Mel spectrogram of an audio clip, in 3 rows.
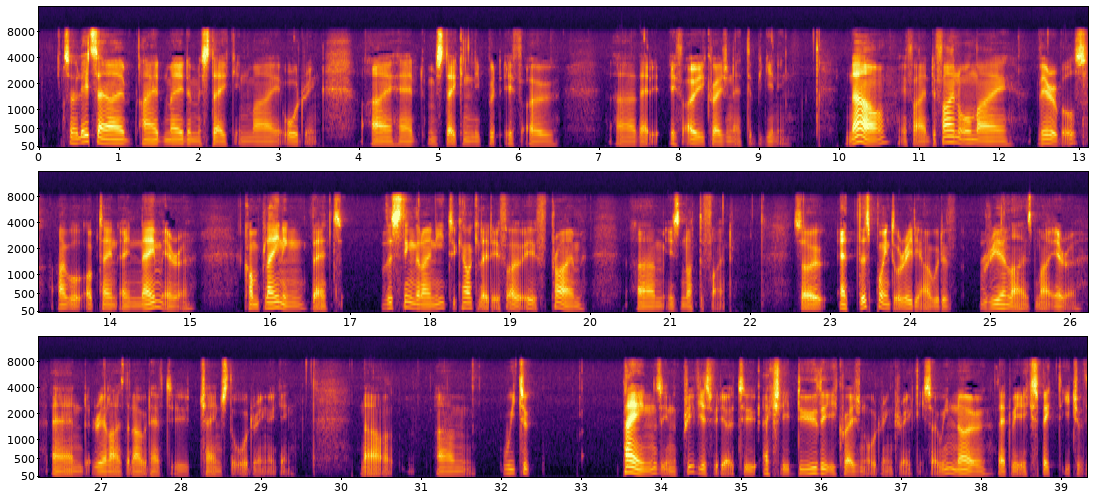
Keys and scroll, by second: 1.5 Up, 1.9 Up, 2.4 Right, 2.8 Down, 3.0 Down, 4.2 shift+Down, 5.2 super+x, 5.7 Up, 6.1 Up, 6.3 Up, 6.5 Up, 6.9 Up, 7.4 super+v, 10.9 shift+Return, 11.5 shift+Return, 12.3 shift+Return, 28.5 super+z, 29.2 super+z, 31.7 shift+Return, 33.0 super+Tab.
